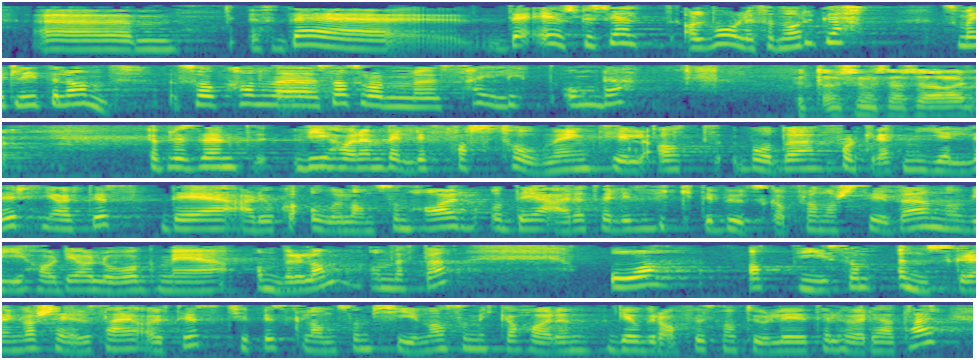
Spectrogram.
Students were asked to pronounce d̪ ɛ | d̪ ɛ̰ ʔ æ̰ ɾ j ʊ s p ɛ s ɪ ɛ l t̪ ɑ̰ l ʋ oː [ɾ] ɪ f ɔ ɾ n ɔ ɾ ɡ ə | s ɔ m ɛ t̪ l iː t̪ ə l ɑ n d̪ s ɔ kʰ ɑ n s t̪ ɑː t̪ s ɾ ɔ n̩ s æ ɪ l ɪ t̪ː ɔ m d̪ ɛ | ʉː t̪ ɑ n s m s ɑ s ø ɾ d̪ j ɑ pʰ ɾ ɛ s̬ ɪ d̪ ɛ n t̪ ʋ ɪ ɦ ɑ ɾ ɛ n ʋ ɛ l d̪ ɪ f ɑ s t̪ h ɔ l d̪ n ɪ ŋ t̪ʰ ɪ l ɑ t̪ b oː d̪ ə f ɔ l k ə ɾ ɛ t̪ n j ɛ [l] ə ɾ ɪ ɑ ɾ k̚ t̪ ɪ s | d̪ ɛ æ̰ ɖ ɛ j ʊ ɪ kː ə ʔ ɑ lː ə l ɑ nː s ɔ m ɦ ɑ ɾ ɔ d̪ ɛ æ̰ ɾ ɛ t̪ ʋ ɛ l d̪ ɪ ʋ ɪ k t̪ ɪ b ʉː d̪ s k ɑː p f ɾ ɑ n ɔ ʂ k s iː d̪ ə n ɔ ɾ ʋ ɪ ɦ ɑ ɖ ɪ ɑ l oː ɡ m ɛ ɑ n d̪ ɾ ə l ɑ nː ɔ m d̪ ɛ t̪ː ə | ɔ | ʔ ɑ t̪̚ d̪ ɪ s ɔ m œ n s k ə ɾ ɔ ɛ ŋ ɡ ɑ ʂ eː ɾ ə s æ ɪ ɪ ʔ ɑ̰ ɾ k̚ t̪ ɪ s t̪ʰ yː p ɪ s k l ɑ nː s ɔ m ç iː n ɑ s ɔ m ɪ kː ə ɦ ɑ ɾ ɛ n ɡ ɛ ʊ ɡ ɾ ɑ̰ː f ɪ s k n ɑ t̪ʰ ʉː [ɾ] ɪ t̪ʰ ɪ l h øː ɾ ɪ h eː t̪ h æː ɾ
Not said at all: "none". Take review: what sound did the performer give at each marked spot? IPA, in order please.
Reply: ɭ, lː, ɭ

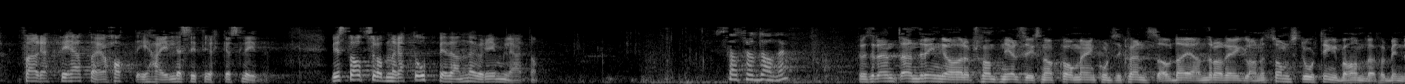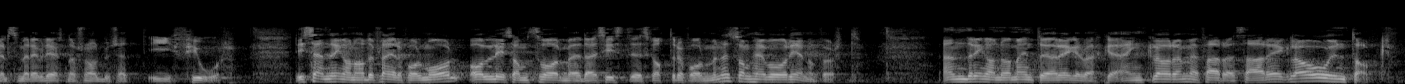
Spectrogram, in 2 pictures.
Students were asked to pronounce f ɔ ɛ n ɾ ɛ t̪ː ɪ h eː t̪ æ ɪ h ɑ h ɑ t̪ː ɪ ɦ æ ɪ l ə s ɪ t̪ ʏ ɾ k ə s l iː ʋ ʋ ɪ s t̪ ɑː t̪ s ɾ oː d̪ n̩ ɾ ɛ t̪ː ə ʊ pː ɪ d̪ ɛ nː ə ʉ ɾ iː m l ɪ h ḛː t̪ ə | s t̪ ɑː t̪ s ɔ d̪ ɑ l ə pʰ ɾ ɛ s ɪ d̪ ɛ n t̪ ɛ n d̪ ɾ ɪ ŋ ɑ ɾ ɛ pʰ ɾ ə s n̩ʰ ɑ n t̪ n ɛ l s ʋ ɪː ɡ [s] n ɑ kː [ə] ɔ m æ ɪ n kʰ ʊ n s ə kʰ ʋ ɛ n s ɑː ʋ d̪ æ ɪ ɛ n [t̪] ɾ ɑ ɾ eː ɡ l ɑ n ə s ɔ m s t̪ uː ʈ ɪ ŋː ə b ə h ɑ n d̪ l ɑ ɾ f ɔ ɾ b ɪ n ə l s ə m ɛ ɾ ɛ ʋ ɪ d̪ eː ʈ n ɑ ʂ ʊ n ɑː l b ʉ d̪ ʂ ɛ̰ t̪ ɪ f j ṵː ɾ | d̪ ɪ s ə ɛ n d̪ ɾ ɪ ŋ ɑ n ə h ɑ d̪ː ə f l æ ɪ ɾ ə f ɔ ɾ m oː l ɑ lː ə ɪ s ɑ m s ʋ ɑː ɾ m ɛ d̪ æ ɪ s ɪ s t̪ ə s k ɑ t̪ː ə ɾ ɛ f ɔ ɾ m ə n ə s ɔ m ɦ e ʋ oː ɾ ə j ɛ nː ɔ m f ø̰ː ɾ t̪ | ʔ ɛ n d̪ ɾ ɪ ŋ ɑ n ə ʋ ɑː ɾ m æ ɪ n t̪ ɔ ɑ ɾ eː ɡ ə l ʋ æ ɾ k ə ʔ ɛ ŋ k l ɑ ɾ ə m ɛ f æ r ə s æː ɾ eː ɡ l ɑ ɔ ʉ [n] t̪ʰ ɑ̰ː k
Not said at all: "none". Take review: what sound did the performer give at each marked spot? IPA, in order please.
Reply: s, ɑ, d̪, n

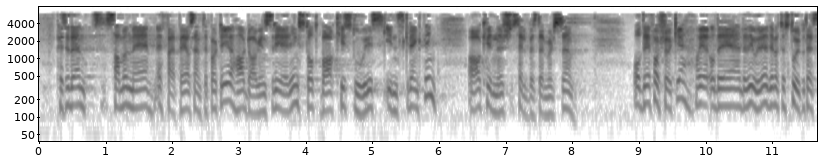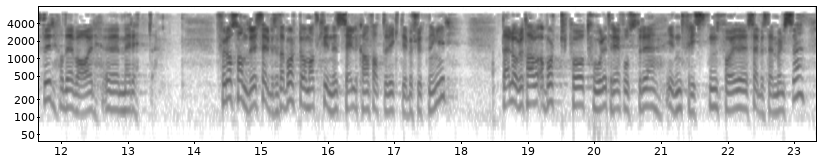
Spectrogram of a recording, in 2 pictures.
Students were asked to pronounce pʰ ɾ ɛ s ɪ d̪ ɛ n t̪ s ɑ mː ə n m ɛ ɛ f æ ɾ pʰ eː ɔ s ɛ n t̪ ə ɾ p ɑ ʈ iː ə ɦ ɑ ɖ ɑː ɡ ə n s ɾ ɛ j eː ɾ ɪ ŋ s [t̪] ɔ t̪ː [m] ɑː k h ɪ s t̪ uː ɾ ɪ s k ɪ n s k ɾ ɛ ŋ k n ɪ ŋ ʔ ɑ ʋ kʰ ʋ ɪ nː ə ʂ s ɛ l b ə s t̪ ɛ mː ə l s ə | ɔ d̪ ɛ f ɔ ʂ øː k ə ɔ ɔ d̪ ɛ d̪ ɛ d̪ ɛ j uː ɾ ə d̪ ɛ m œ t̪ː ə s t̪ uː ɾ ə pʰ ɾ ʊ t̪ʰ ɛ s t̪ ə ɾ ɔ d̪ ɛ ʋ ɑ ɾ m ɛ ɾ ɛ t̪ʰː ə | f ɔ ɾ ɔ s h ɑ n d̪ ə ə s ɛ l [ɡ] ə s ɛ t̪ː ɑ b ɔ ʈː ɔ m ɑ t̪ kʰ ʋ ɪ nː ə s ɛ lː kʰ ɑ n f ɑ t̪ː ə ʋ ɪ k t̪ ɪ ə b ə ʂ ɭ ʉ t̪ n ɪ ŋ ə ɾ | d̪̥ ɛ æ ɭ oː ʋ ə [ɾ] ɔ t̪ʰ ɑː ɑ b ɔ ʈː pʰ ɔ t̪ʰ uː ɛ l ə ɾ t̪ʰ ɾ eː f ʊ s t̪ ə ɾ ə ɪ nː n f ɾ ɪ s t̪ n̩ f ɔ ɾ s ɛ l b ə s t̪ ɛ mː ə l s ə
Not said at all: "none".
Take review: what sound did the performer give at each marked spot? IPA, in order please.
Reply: t̪, b, b, ɾ

